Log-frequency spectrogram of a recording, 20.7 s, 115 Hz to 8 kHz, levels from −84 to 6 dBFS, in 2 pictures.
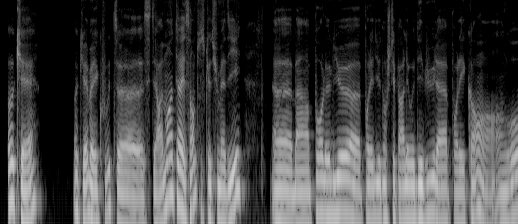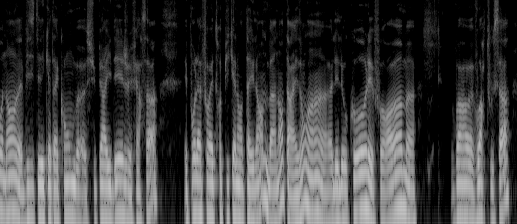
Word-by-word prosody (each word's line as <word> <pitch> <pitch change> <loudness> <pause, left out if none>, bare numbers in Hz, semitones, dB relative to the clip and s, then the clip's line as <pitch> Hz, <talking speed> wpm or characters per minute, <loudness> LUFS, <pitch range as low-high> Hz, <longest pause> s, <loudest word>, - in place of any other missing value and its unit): OK. 175 -5 +3 1.0
OK, 130 -5 -1
bah 120 -4 +5
écoute, 130 +7 -3
heu, 95 -2 +1
c'était 90 +3 -7
vraiment 130 - +1
intéressant 165 -6 +2
tout 200 -7 -11
ce 120 - -14
que 120 - -2
tu 115 +1 -4
m'as 110 -1 +3
dit. 170 - +3 0.6
Heu, 110 -1 +3
ben 105 0 +1
pour 135 +6 0
le 130 0 +3
lieu, 135 +1 +4 0.2
heu, - - -2
pour 115 +4 -4
les 115 - +1
lieux 125 0 +2
dont 120 0 0
je 110 - -7
t'ai 125 - -1
parlé 115 0 +1
au 115 0 +4
début, 120 +3 +3
là, 110 -3 0
pour 105 +2 -7
les 105 -1 -2
camps, 120 +4 -3
en 110 -11 -3
en 105 - 0
gros, 130 +7 0
non, 135 -4 0
visiter 115 +3 -4
les 120 - +4
catacombes: 115 -1 -1
super 115 +5 -4
idée, 125 +3 +1
je 115 - -2
vais 105 - -2
faire 100 0 -5
ça, - - -3 0.5
et 105 - -5
pour 130 +7 -3
la 130 -1 +2
forêt 125 -1 0
tropicale 120 +1 -3
en 115 -1 +1
Thaïlande, 115 - 0
bah 110 -1 0
non, 170 +11 -1
tu - - -7
as - - 0
raison, 110 - 0
hein, 125 -7 -1
les 110 0 +1
locaux, 135 +7 +1
les 125 -7 +3
forums, 125 +9 0
heu, 110 -3 -1 0.7
voir 120 +2 0
voir 120 +3 -1
tout 110 -2 -9
ça. 135 - -3
120 Hz, 195 wpm, -23 LUFS, 110-130 Hz, 1.0 s, bah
